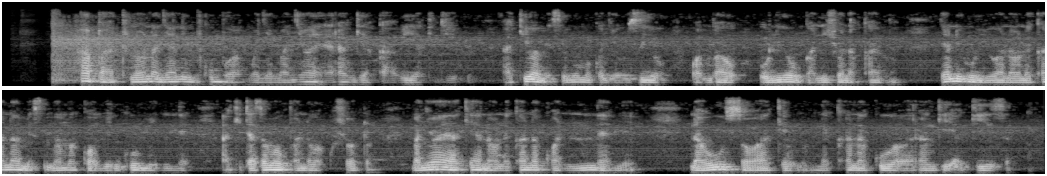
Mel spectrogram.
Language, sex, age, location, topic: Swahili, male, 25-35, Nairobi, government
